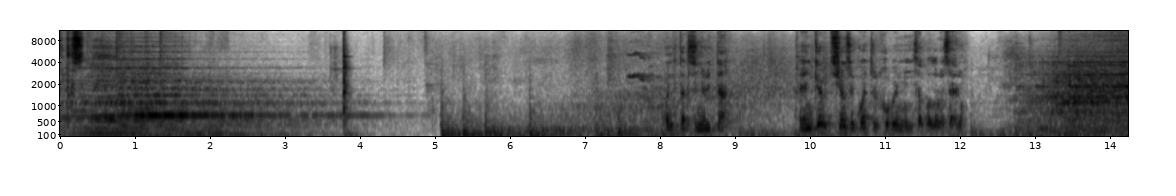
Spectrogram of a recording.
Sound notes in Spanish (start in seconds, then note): 3.6 ruido al entrar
